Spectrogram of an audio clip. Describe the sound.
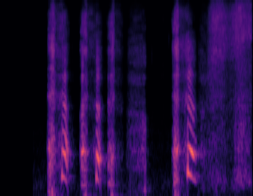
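A voice imitates a fit of coughing for a fire-breathing dragon character whose throat is burning from spiciness: a quick run of four sharp coughs, a short pause, then two more raspy coughs trailing into a breathy hiss.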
